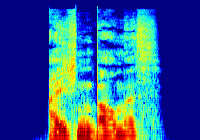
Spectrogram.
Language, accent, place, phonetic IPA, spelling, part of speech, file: German, Germany, Berlin, [ˈaɪ̯çn̩ˌbaʊ̯məs], Eichenbaumes, noun, De-Eichenbaumes.ogg
- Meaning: genitive singular of Eichenbaum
